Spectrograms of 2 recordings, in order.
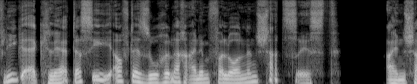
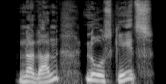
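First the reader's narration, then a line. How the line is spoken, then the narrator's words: Calling out. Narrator (German): ruft Costa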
